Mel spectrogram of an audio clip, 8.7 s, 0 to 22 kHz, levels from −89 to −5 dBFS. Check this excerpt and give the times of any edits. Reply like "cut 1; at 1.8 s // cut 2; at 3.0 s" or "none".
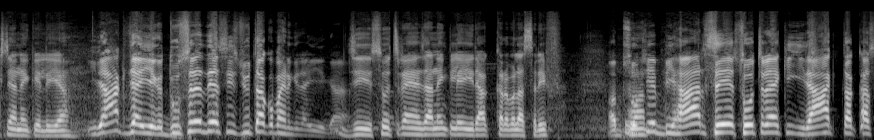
none

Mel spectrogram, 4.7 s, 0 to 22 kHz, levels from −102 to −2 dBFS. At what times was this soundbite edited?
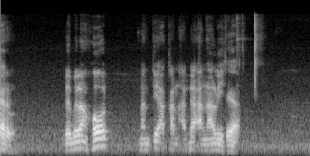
cut 1; at 3.4 s

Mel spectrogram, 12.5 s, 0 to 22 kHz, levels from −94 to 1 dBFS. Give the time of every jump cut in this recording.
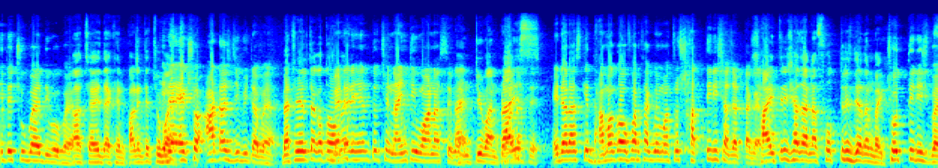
none

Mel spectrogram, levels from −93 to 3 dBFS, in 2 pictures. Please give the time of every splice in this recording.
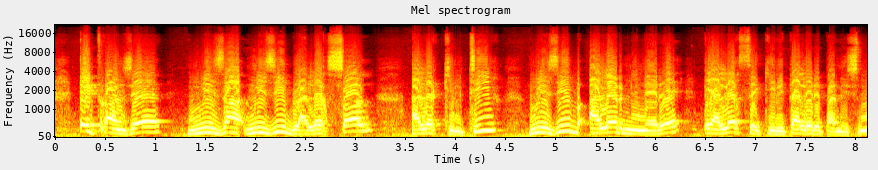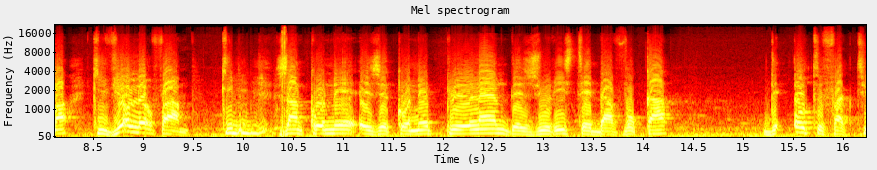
cut 1; at 10.2 s

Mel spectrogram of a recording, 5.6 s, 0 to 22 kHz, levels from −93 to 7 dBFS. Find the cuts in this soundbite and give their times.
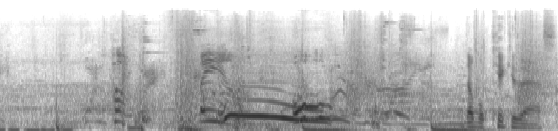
none

